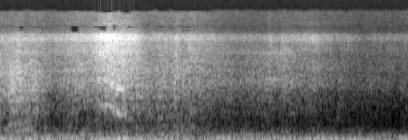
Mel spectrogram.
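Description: Steady low rumble of a moving gondola cabin, heard from inside the cabin, with a brief rustling swish about half a second in.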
